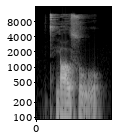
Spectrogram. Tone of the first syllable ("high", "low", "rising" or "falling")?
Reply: rising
